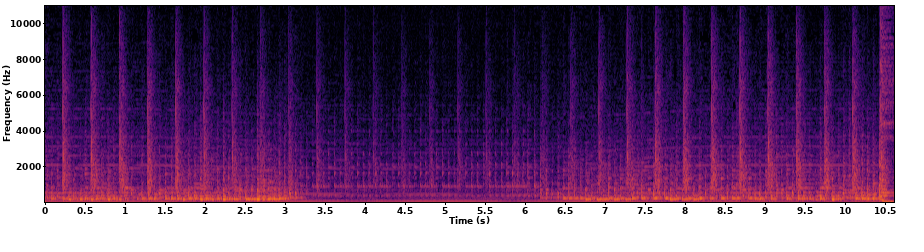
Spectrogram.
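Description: Marching tenor drums played by hand with sticks over a drum-heavy backing track, with sharp hits at a steady pulse. The backing's low sustained part drops out for about three seconds in the middle, leaving a quieter stretch, then comes back in.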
